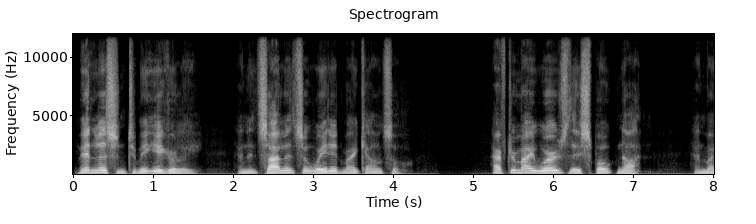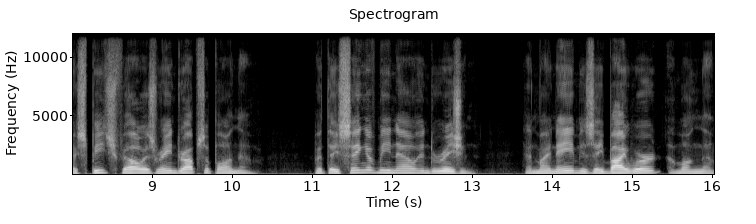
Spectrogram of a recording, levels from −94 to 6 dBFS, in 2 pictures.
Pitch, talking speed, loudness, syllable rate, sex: 145 Hz, 160 wpm, -18 LUFS, 4.6 syllables/s, male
